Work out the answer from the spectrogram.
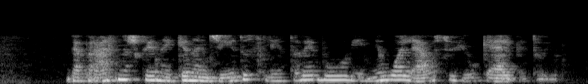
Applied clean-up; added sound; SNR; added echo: none; none; none; none.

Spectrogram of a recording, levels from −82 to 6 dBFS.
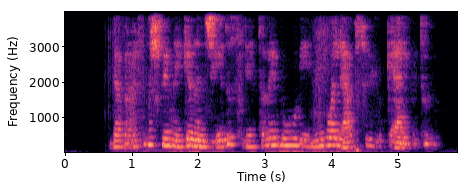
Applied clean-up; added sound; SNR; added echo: neural mask model DeepFilterNet 3.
